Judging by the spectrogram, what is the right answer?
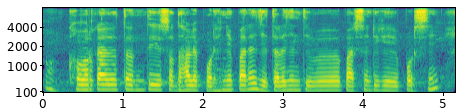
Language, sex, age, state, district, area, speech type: Odia, female, 45-60, Odisha, Subarnapur, urban, spontaneous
